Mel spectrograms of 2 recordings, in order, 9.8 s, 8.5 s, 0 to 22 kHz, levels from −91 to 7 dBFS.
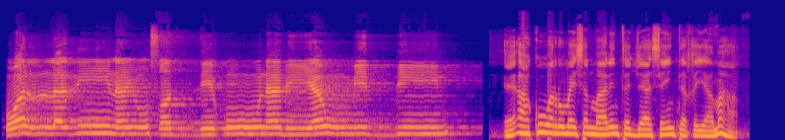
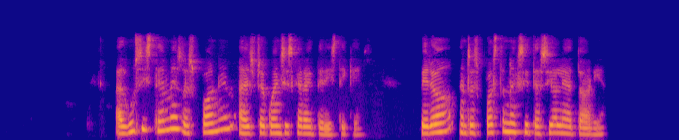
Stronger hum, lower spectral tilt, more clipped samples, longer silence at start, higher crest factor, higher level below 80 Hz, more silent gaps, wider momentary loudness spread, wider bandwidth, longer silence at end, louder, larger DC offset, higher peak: neither; about the same, -5 dB/octave vs -4.5 dB/octave; neither; second, 0.1 s vs 1.45 s; about the same, 14 dB vs 18 dB; first, -42 dBFS vs -64 dBFS; first, 6.03-6.10 s vs none; about the same, 9 LU vs 9 LU; first, 11 kHz vs 8.2 kHz; second, 0.6 s vs 0.95 s; about the same, -17 LUFS vs -19 LUFS; neither; about the same, -2 dBFS vs -4 dBFS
